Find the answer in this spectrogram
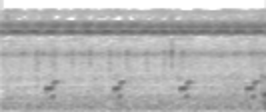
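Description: Short rising chirps from a small animal, repeated about twice a second, over a steady high-pitched hiss.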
